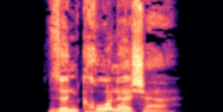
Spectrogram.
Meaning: inflection of synchronisch: 1. strong/mixed nominative masculine singular 2. strong genitive/dative feminine singular 3. strong genitive plural
- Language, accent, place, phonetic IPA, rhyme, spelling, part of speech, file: German, Germany, Berlin, [zʏnˈkʁoːnɪʃɐ], -oːnɪʃɐ, synchronischer, adjective, De-synchronischer.ogg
